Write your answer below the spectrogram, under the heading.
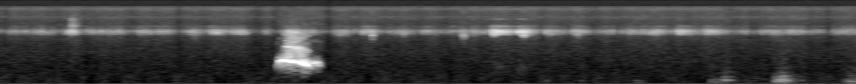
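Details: Single short descending mewing note from a Collared scops owl (Taiwan endemic subspecies Otus lettia glabripes), then quiet except for a steady high insect trill and a few faint low knocks.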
